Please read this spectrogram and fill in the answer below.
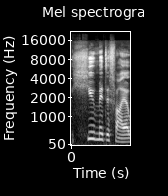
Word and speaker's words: humidifier: Then humidifier. We actually aspirate the H. Humidifier. Okay, humidifier. So it's a humidifier because it's aspirated as ha.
